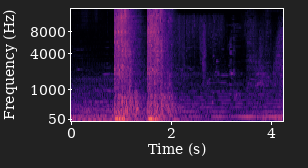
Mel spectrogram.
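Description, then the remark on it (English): Two loud, sharp bursts of video game gunfire about half a second apart, each with a booming low thud, followed by a steady low electronic hum that carries on underneath, as the player shoots at a shielded VI connection in the game. “Let's try shooting it.”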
